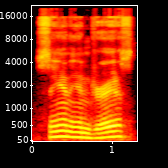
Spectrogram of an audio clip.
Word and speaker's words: San Andreas: San Andreas. That's how you say it.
